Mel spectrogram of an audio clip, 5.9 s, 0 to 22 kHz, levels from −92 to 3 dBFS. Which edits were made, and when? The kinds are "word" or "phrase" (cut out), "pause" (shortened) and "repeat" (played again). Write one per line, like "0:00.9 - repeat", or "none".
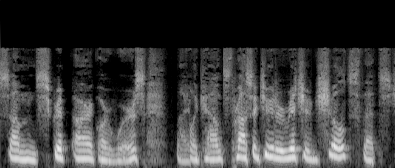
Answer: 0:01.1 - word
0:01.4 - word
0:02.8 - word
0:03.5 - word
